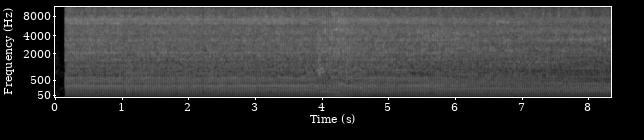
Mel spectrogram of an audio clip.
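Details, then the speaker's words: Craftsman snow blower fully reassembled after replacing its unrepairable carburetor: small single-cylinder engine catches and holds a steady even run with no misses or hunting; healthy after repair. "I'm gonna start it back up. Got everything back together. I'm gonna let it run for a little bit. Just make sure everything's working right on it."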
